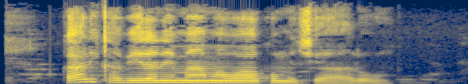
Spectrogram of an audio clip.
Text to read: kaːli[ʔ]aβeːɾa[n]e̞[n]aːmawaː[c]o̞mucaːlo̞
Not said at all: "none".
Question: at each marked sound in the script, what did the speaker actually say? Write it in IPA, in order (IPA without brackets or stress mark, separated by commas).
k, n, m, k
